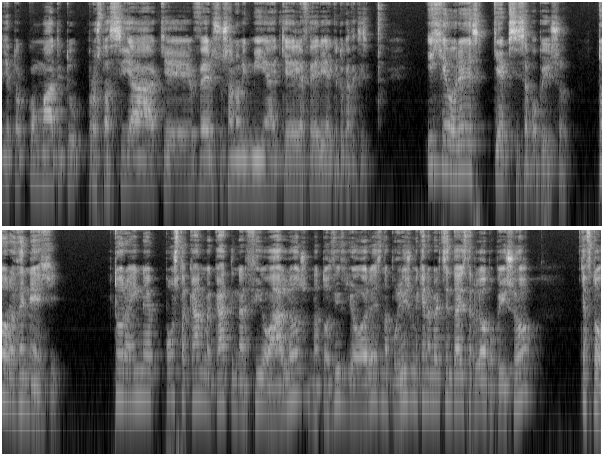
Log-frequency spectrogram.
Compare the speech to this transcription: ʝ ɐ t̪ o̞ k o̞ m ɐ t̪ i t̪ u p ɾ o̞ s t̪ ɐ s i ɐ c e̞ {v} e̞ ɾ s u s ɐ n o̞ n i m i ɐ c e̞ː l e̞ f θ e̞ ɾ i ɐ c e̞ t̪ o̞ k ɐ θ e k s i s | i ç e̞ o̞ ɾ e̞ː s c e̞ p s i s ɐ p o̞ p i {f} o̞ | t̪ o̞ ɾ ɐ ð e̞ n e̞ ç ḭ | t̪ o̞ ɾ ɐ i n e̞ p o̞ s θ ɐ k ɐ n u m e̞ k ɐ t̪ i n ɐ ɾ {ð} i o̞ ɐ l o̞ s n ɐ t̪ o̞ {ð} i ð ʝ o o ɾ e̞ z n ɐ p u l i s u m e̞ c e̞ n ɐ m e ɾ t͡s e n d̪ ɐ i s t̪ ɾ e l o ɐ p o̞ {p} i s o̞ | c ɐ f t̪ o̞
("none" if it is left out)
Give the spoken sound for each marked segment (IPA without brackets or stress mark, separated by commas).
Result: v, s, θ, ð, p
